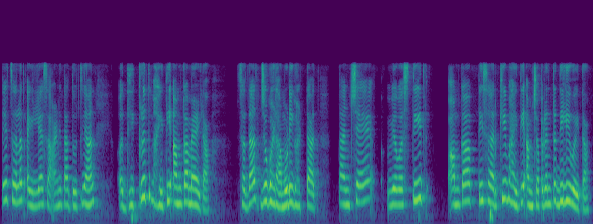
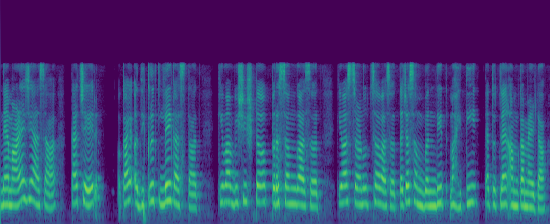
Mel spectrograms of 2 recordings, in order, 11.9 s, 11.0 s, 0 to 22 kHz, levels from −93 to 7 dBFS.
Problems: none marked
